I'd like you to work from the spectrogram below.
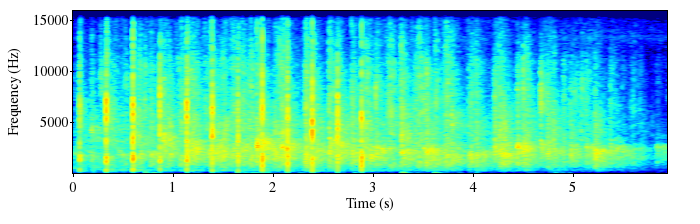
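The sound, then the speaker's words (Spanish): Applause for the Lord during a bilingual Spanish-English sermon: sharp, evenly spaced rhythmic claps ring out for the first few seconds, then blur into a looser wash of clapping that gradually fades away. “Dame un aplauso al Señor porque give the Lord a hand.”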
